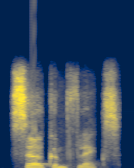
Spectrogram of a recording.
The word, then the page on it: circumflex: Indian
